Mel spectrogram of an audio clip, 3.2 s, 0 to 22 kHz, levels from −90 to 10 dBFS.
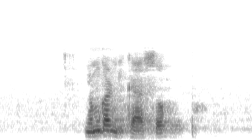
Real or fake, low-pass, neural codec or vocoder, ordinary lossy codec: real; 5.4 kHz; none; MP3, 48 kbps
